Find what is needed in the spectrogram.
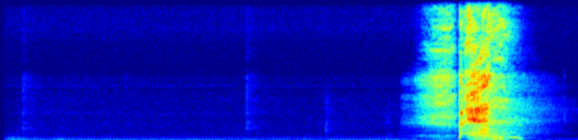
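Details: Sneeze induced by chhinkni (sneezing powder): quiet room, sharp breath in, then one loud, explosive, forceful throat-scraping sneeze.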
